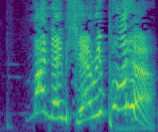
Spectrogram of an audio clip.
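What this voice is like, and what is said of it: Attempted English accent. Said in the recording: “The best English accent I can do.”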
